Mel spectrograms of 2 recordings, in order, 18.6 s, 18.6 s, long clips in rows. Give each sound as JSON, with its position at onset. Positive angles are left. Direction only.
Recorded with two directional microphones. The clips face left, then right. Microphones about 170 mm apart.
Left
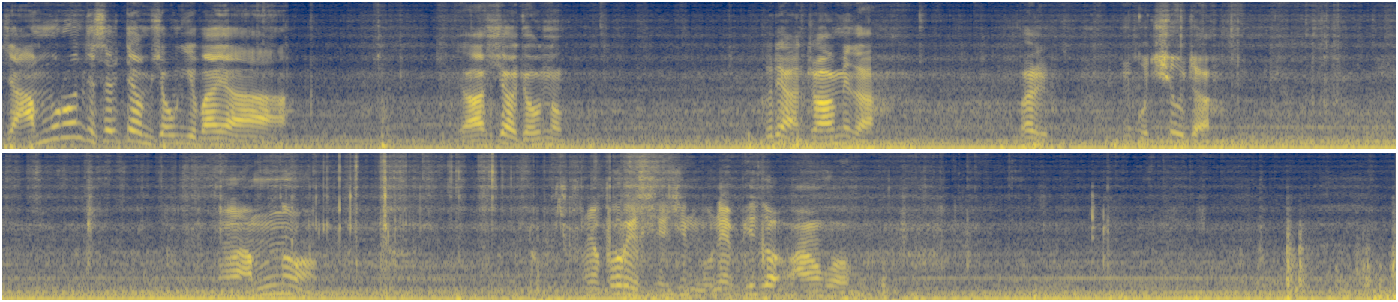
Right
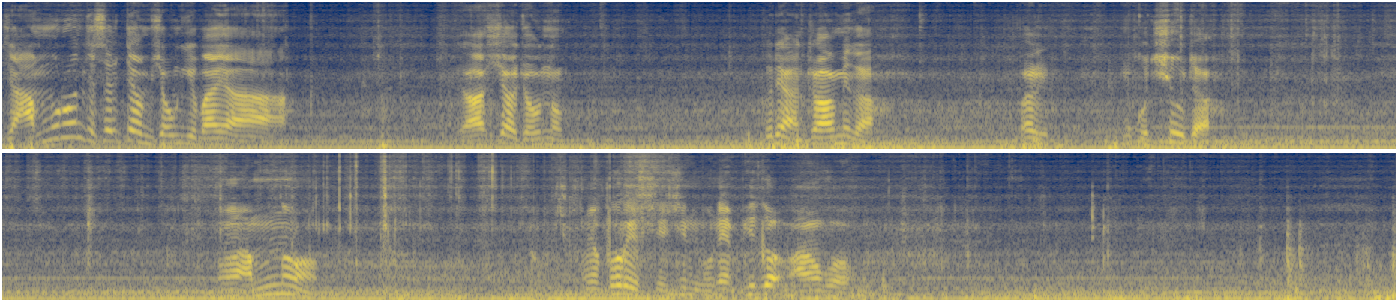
{"t": 0.0, "sound": "speech", "side_deg": -5}
{"t": 3.1, "sound": "speech", "side_deg": -5}
{"t": 5.0, "sound": "speech", "side_deg": -35}
{"t": 7.4, "sound": "speech", "side_deg": -40}
{"t": 10.8, "sound": "speech", "side_deg": -35}
{"t": 13.3, "sound": "speech", "side_deg": -35}
{"t": 14.6, "sound": "speech", "side_deg": -15}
